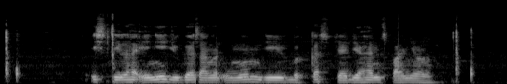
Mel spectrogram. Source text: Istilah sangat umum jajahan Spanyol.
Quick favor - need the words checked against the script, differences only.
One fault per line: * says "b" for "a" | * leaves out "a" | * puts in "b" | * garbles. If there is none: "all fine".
* puts in "ini juga"
* puts in "di bekas"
